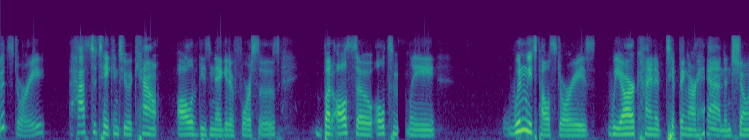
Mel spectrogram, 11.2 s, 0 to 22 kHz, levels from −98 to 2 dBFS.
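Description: Lost AMR speech frames crop up four times: a quick warble at 2.33–2.37 s after "has to take into", a drop to near silence at 5.96–6.09 s after "negative forces but also", a short dip at 8.03–8.10 s after "when we", and another at 10.56–10.82 s. Radio errors corrupted the frames, so the decoder stretched the last good pitch and vocal-tract settings while ramping the gain down.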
